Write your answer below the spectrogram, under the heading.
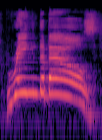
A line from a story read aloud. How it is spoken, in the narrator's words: King Arthur shouted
